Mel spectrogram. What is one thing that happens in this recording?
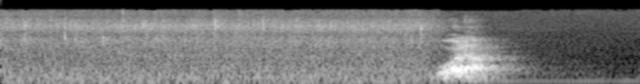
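Rain patters steadily on water.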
